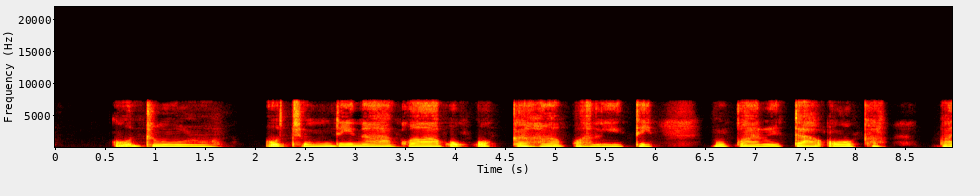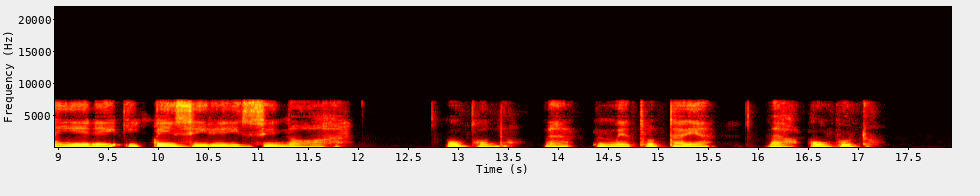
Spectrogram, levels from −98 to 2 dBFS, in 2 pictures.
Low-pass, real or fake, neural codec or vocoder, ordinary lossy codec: 7.2 kHz; fake; codec, 24 kHz, 1 kbps, SNAC; none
